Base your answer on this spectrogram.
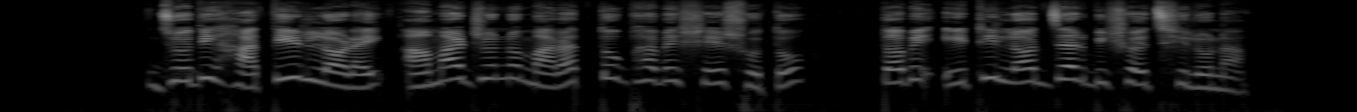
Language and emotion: Bengali, neutral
